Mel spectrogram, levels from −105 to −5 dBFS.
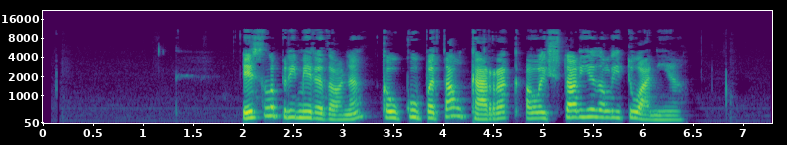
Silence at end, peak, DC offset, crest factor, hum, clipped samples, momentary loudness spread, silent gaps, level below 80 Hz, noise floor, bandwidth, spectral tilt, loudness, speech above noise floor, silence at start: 0.9 s; -2 dBFS; under 0.1%; 22 dB; none; under 0.1%; 9 LU; none; -80 dBFS; -77 dBFS; 11.5 kHz; -4.5 dB/octave; -23 LUFS; 54 dB; 2 s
